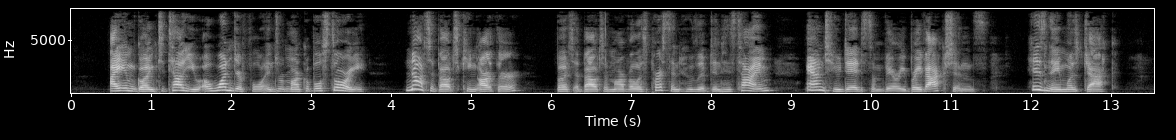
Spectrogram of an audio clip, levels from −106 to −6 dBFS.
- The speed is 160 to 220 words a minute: Yes, average, 170 wpm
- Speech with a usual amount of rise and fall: No, wide, 5.9 semitones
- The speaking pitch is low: No, medium, 180 Hz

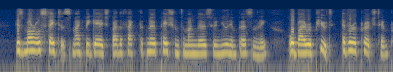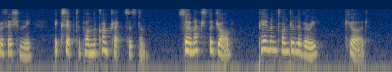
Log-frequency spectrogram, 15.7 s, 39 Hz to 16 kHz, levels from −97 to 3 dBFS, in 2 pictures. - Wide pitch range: No, average, 3.2 semitones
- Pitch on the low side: No, high, 205 Hz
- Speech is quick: No, average, 155 wpm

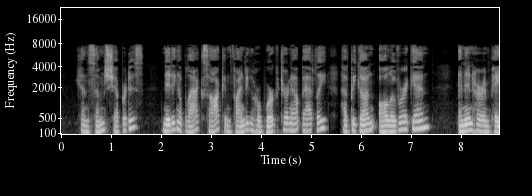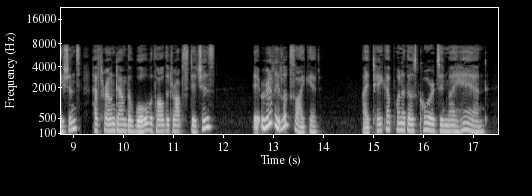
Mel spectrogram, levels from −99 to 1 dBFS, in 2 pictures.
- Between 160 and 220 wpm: Yes, average, 165 wpm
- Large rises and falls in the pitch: No, average, 4.1 semitones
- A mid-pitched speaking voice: Yes, medium, 155 Hz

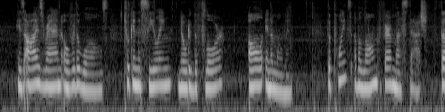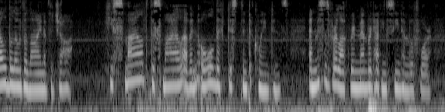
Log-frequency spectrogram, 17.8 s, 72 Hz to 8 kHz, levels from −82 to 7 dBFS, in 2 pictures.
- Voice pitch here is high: Yes, high, 215 Hz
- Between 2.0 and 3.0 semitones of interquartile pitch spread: Yes, narrow, 2.5 semitones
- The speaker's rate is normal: Yes, average, 160 wpm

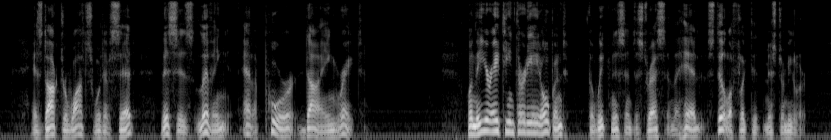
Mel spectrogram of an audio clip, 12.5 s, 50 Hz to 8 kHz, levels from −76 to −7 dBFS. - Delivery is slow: No, average, 145 wpm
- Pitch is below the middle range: Yes, low, 105 Hz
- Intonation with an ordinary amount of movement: No, wide, 7.1 semitones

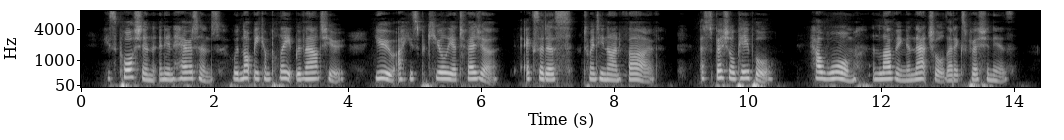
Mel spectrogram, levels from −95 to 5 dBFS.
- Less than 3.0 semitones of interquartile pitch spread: Yes, narrow, 2.4 semitones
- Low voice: No, high, 220 Hz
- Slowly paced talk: Yes, slow, 125 wpm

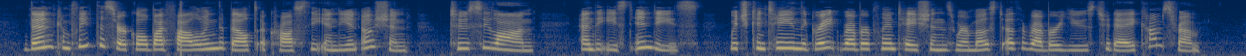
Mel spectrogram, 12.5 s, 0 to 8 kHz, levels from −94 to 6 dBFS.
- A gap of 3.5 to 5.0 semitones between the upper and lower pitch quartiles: Yes, average, 4.2 semitones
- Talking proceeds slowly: No, average, 165 wpm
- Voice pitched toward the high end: Yes, very high, 260 Hz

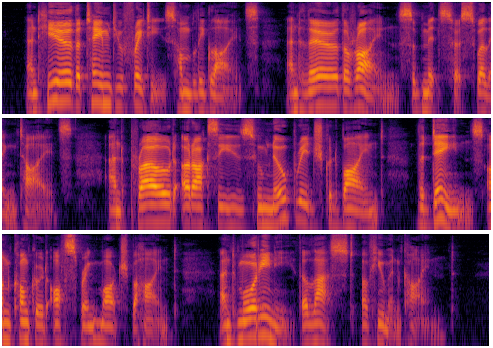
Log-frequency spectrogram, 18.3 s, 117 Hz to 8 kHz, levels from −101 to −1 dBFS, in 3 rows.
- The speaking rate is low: Yes, slow, 115 wpm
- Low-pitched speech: No, medium, 145 Hz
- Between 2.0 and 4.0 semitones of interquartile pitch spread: Yes, average, 3.6 semitones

